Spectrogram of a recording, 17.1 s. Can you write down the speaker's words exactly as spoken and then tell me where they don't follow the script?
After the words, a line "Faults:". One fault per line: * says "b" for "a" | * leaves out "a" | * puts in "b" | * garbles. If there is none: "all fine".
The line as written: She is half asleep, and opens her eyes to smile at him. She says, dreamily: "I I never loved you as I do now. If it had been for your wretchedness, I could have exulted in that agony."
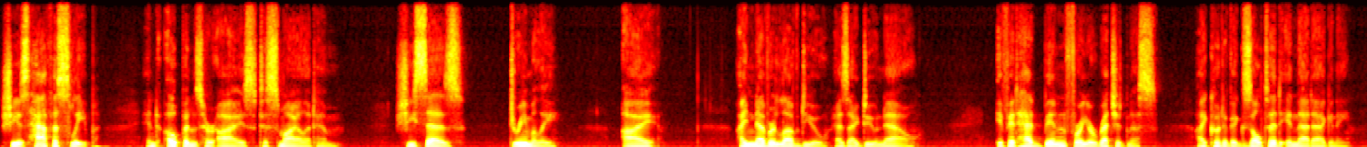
She is half asleep, and opens her eyes to smile at him. She says, dreamily: "I I never loved you as I do now. If it had been for your wretchedness, I could have exulted in that agony."
Faults:
all fine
